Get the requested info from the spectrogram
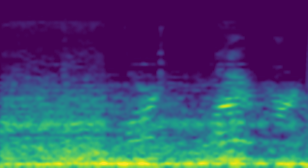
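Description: Low, steady road and engine rumble inside a police car's cabin as it drives, with a man's voice over it.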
